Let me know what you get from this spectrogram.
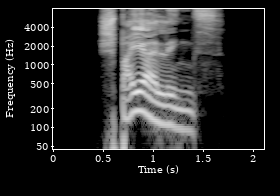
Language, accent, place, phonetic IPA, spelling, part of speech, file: German, Germany, Berlin, [ˈʃpaɪ̯ɐlɪŋs], Speierlings, noun, De-Speierlings.ogg
- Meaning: genitive of Speierling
